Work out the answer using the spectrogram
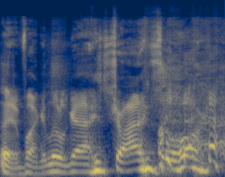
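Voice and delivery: emotional, choked-up voice close to tears. Speaker imitating his dad watching the Budweiser Clydesdale ad: imitating choked-up dad. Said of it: "my dad would get choked up".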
